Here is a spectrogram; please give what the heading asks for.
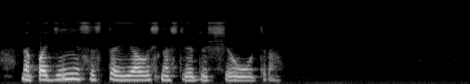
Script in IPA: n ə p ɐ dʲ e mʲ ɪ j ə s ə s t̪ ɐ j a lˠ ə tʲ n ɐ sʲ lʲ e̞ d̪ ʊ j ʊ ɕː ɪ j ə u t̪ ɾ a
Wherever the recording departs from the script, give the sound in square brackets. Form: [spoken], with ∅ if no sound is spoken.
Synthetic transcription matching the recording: n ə p ɐ dʲ e [nʲ] ɪ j ə s ə s t̪ ɐ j a lˠ ə [sʲ] n ɐ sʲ lʲ e̞ d̪ ʊ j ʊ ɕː ɪ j ə u t̪ ɾ [ə]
